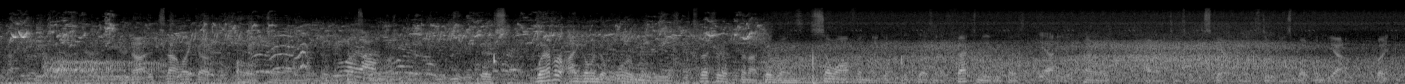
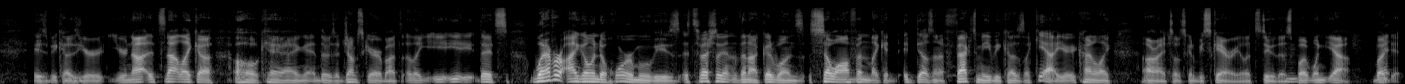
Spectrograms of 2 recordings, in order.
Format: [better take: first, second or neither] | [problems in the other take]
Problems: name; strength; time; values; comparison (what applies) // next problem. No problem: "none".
second | animal sounds; very loud; throughout; 5 dB above the speech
